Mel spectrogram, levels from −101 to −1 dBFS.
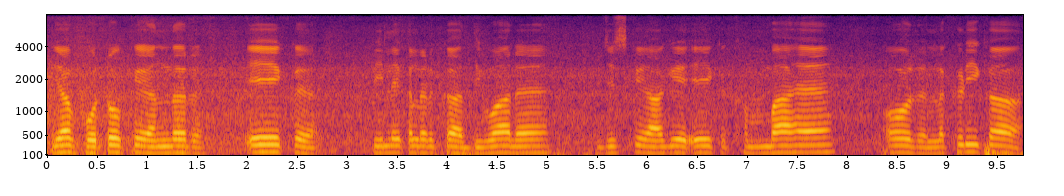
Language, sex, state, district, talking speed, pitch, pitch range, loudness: Hindi, male, Rajasthan, Bikaner, 115 wpm, 135 Hz, 130-145 Hz, -19 LUFS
